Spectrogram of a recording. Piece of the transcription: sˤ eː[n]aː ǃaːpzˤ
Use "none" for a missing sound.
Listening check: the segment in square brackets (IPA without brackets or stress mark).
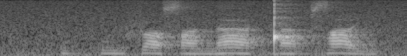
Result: n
